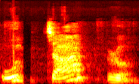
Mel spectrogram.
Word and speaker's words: উচ্চারণ: উচ চা, সরি যোগ দিচ্ছি কেন, উচ চা, তারপরে কি? রোন, রৌকার দন্তন্য, উৎ চা, উৎ চা রোন, ঠিক আছে?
